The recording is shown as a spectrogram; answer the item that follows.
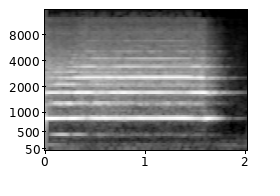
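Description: A flute holds a high A flat for about a second and a half, a steady bright sustained tone close up that tapers off at the end, with no voices.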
